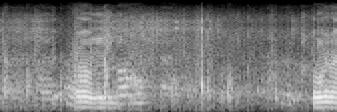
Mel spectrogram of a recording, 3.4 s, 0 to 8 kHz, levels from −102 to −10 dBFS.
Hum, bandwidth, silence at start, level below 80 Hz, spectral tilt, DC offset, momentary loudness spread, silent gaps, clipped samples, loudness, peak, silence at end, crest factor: none; 7 kHz; 0 s; -58 dBFS; -6 dB/octave; under 0.1%; 14 LU; none; under 0.1%; -25 LUFS; -4 dBFS; 0 s; 20 dB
